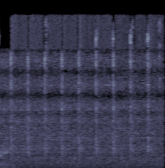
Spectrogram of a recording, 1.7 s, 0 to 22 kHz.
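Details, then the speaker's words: 2018 Jeep Wrangler JL 3.6L, 79,833 miles, bank one, code P21A, before repair: fast, light, sharp ticking about six per second at idle from worn intake camshaft lobes; fixed with a new intake camshaft and rocker arms. "So, this should fix the ticking noise cuz this old camshaft the lobes have been eaten quite a while."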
